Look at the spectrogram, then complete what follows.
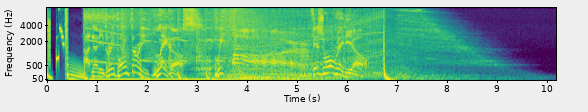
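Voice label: Sweeper, radio; Hot 93.3 Lagos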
